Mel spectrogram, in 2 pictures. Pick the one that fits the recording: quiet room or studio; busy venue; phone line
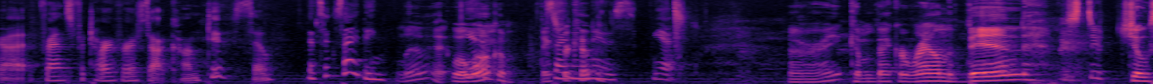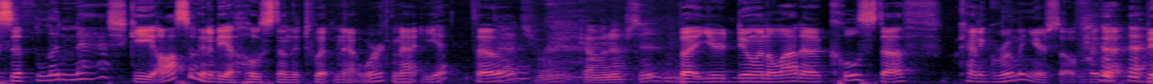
busy venue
